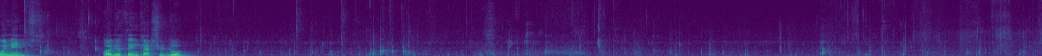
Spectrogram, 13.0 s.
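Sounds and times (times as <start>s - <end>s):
chewing and wet mouth sounds: 0.2s - 1.4s, 2.4s - 13.0s.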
